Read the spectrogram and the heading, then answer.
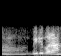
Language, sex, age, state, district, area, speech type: Odia, male, 45-60, Odisha, Bargarh, urban, conversation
